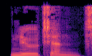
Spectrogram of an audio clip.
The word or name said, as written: nutant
